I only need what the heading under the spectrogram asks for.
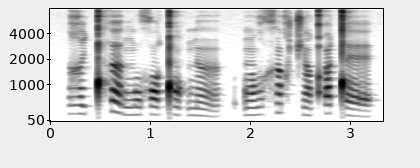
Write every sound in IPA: ʁ i ǃʰ ɜ ŋ͡m o x ɔ ǃ ɔ̃ ʔ n ə̃ | ʔ õ ʁ x ə̃ χ t͡ʃ ə̃ qʼ ɵ ǃ ɛ

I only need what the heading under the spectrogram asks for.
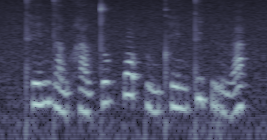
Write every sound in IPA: tʰ e˦˥ n d a˨˩ w h a˨˩ w t o˦˥ k̚ p ɔ˥˩ ʔ p ɯ˩˦ ŋ pʰ e˧ n t i˥˩ t̚ r ɯ˩˦ a̯

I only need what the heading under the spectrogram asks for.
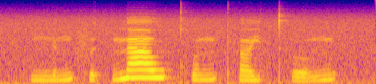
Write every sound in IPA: ŋ ɪ˨˥ ŋ f ɪ˨ k̚ n̪ aː˥ w kʰ ʊ˨˧ ŋ pʰ ɐ˧ j t̪ʰ ʊ˨˥ ŋ

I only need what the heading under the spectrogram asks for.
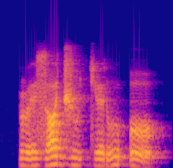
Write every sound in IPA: ɭ ø z ɒ d͡ʒ u c ø ɾ u ʔ ɔ̃

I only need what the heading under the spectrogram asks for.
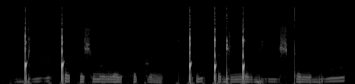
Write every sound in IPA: ɡ͡ǃ iː ʊ̯ ǃ ə θ ɛ ʃ m o n œ ɪ̯ h ə k ʊ m | ǃʼ ɯ ǃ œ ɖ i ŋ͡ǃ ʊː b j iː ʃ t ɛ n b uː

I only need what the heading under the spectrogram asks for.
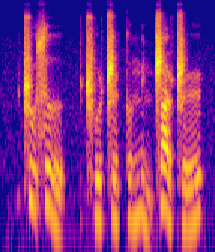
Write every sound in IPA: ʈ͡ʂ u˥˧ s ɹ̩˥˩ | ʈ͡ʂʰ u˧˥ ʈ͡ʂ ɻ̩˧˥ k ɤ˧˥ ŋ y˨˩ n ʈ͡ʂ ɑ˥˩ ʊ̯ ʈ͡ʂ ɻ̩˧˥

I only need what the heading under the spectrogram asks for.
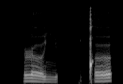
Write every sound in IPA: ɭ ə ʎ | ǃ ə

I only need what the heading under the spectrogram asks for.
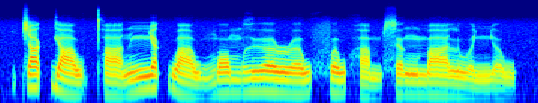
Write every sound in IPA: c a˦˥ k̚ j aː˨˩ w t̪ʰ aː˨˩˦ n ɲ a˦˥ k̚ w aː˨˩ w m ɔ˧ m ɣ ɨ˧ ə̯ ɹ ə˧˥ w f ə˧ w h a˨˩ m s ə˧ ŋ m aː˧ l u˨˩ ə̯ ɲ ə˨˩ w

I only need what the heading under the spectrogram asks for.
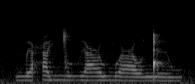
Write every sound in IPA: m ɛ ħ a j ŋ͡ǀ u v e ʕ u m o ʕ ɔ ŋ͡ǃ ɘ w

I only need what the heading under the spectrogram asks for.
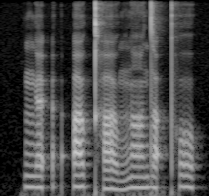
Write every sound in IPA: ŋ ɛ˦ ʔ | ʔ a˦˨ ʊ̯ kʰ a˨ ʊ̯ ŋ ã˦ d ä˦ ʔ pʰ o˦˨

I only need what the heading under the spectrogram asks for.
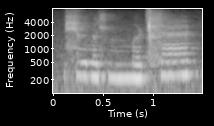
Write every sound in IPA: ɕ ʉ l ə ç mː ə ɖ ɬ æ

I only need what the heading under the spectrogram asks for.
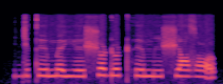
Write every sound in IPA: ɟ ɪ t̪ ɪ m ɛ j ɪ ʃ ɔ ɖ o ʈʰ ɪ m i ʃ i zˤ o

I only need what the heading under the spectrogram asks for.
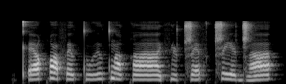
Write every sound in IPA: kʼ ɛ qʷ a f ɛ tʷ ɯ ɪ̯ tʷ ã q ãː fʲ u ʈ͡ʂ ɛ f ʈ͡ʂ eː ɖ͡ʐ ã

